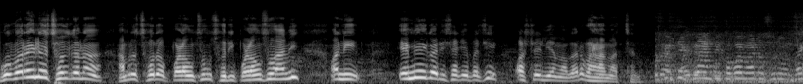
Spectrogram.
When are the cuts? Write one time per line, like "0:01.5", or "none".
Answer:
0:06.6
